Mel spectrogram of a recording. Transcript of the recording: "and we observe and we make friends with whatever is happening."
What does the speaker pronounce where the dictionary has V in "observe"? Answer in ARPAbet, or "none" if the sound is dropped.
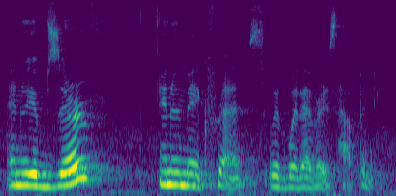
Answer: V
